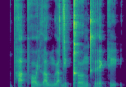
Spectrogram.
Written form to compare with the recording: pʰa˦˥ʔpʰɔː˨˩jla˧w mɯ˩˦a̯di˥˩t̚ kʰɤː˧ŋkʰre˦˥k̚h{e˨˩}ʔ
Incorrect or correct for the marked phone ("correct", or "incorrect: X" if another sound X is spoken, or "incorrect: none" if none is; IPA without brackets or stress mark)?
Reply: incorrect: i˨˩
